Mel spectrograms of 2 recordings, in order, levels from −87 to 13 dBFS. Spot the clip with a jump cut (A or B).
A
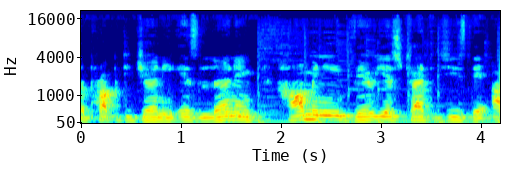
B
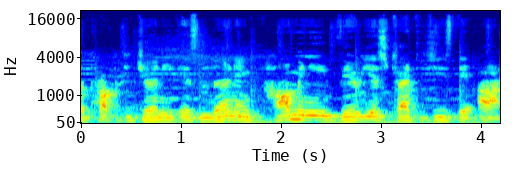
B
